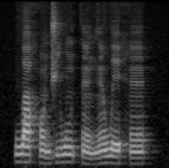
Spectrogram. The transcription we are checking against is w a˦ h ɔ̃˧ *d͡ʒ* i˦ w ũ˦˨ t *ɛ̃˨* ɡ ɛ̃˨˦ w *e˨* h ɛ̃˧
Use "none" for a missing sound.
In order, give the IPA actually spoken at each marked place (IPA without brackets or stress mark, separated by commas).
d͡ʒ, ɛ̃˨, e˧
